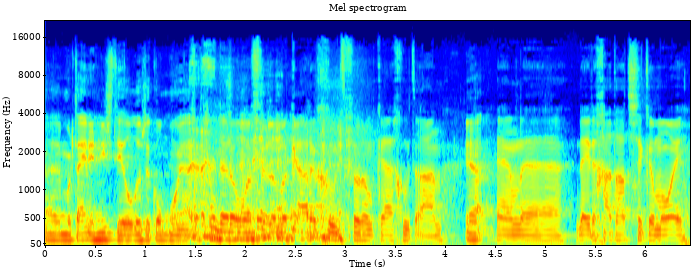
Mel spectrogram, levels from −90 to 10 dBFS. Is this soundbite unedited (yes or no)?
no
